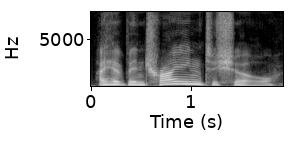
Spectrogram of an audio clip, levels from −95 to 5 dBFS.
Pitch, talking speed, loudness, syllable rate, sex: 170 Hz, 190 wpm, -14 LUFS, 3.4 syllables/s, male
